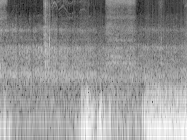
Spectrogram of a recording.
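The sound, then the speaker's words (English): Low engine rumble from a large UPS delivery truck, swelling in two surges as it drives past, growing louder toward the end. No one speaks. “Oh, there's a huge UPS truck in my house.”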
